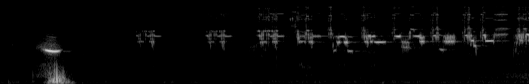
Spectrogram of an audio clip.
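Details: A pet European goldfinch singing; after a sharp squeaky note and a few scattered chirps, a rapid, high, twittering song builds, with tinkling notes tumbling in quick succession.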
